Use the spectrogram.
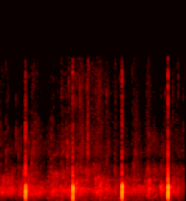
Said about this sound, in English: There's a lot of Praxis leaders that are in this room. They've dedicated their lives to being part of ministry. And I just want to give them, honestly, a round of applause for all that they do to make this happen.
